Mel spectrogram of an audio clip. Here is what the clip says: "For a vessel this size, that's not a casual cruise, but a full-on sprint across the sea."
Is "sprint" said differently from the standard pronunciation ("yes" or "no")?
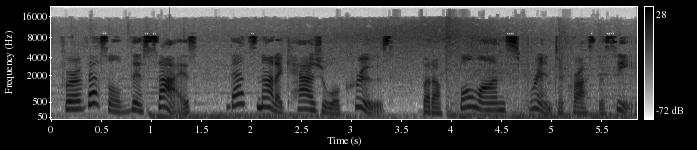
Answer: no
